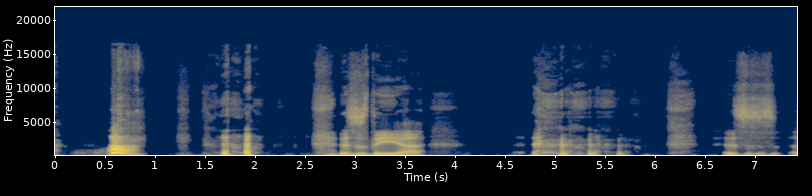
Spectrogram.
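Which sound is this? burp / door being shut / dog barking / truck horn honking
dog barking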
